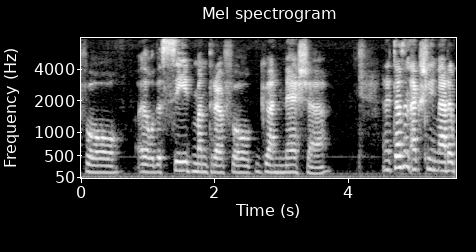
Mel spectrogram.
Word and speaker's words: Ganesha: Ganesha let's practice that Ganesha Ganesha good good Ganesha the tongue curls back on the engine and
